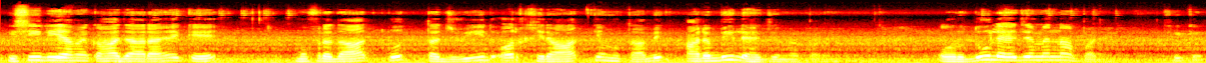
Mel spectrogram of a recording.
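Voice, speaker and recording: A man teaching a beginners' Quran reading lesson, patiently explaining terms, checking with his listeners, and slowly sounding out Arabic letters one by one. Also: on the high side, lively intonation, darkish tone, a little hiss or hum, low-quality recording.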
